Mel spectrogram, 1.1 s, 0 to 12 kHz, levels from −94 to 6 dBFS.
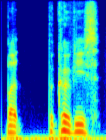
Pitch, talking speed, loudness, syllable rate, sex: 130 Hz, 170 wpm, -18 LUFS, 6.3 syllables/s, male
